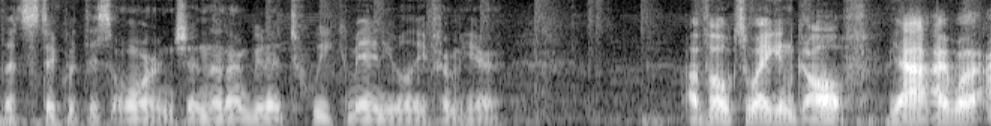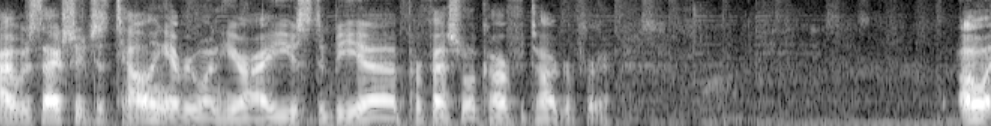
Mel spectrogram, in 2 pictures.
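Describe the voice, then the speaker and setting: A Canadian man in his thirties livestreams from a room at home in casual chat, first muttering to himself while editing photos and then talking easily with viewers. His voice is on the low side.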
